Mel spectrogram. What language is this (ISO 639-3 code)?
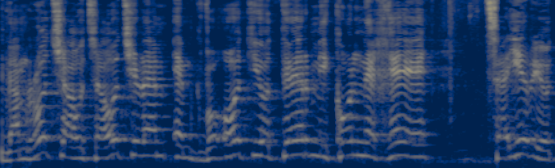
heb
